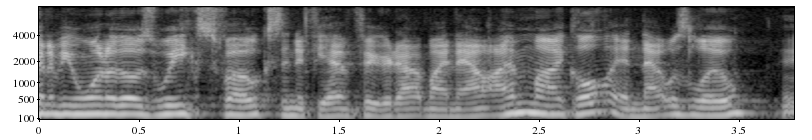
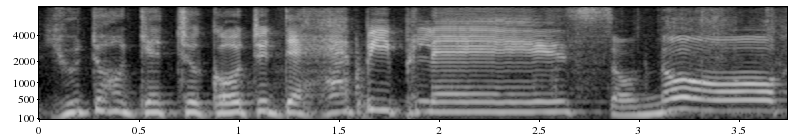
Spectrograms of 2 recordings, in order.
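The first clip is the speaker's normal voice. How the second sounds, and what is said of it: Bad put-on Hispanic accent. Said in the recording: “my bad Hispanic accent”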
